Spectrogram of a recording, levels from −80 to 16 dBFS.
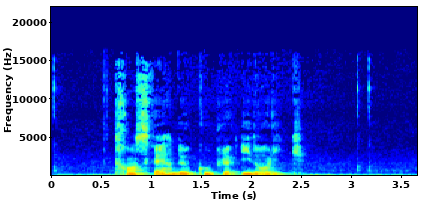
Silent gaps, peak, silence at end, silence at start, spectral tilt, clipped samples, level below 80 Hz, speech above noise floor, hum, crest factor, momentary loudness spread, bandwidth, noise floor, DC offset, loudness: none; -2 dBFS; 0.15 s; 0.1 s; -6 dB/octave; under 0.1%; -38 dBFS; 23 dB; none; 16 dB; 17 LU; 16 kHz; -38 dBFS; under 0.1%; -16 LUFS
